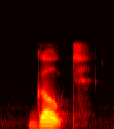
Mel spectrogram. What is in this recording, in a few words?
"goat", Minimal Pairs; Rhymes ap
